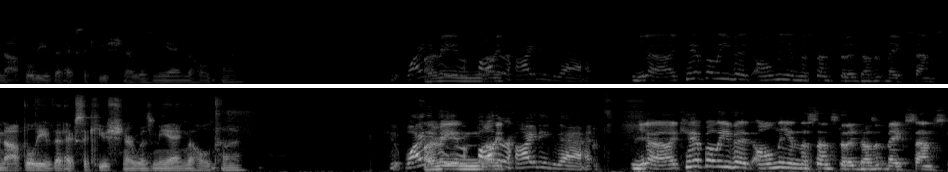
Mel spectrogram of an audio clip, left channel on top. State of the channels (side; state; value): left; quieter; 25.5 dB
